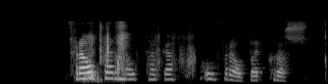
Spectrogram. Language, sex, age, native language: Icelandic, female, 40-49, Icelandic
